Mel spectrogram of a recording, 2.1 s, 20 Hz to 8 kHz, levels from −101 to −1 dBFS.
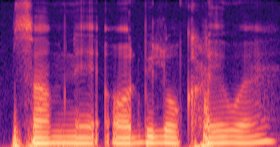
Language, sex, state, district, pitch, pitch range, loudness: Hindi, male, Himachal Pradesh, Shimla, 120 Hz, 115-120 Hz, -17 LUFS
